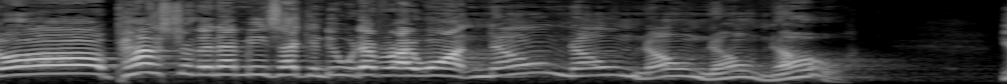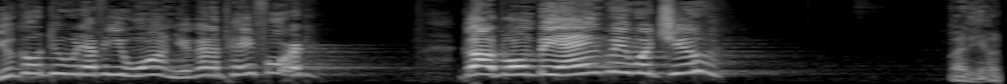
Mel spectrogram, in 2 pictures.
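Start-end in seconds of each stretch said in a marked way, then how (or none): 0.0-2.4 loud, high, fast whiny excuse; hammed-up mock congregant; mock excuse-maker. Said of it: "some people say to me". 2.4-8.7 much higher and louder preaching; preaching at full force. Acted. Preaching peak, loud and high.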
